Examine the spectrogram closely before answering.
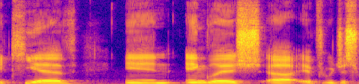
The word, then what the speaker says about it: Kiev: and like i said we would normally say kiev in english if we just write it out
